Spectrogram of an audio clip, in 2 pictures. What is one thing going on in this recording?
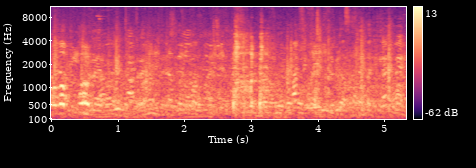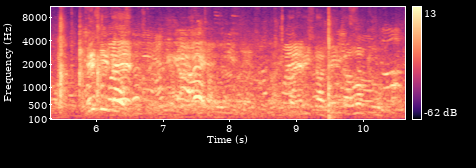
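Spectators chatter nearby in an open-air crowd.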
